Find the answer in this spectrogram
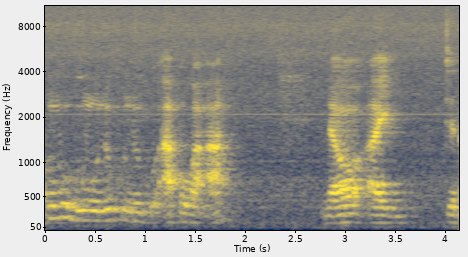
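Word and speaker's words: humuhumunukunukuāpuaʻa: This little apostrophe here, this little apostrophe is like a brick.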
